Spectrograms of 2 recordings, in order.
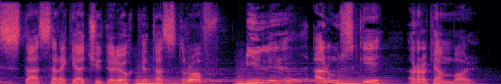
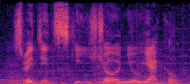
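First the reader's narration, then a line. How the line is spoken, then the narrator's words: Plain. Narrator (Russian): спросил Рыков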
